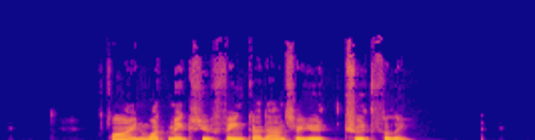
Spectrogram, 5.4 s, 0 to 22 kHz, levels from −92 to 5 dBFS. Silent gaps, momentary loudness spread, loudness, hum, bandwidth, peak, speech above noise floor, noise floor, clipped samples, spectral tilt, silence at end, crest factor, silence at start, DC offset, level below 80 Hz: none; 4 LU; -20 LUFS; none; 16 kHz; -2 dBFS; 67 dB; -86 dBFS; under 0.1%; -6 dB/octave; 1.25 s; 18 dB; 1.1 s; under 0.1%; -60 dBFS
